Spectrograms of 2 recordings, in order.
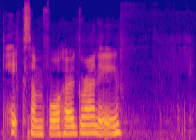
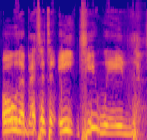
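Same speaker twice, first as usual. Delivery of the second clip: wolf snarl; 3 semitones higher, 3 dB louder than usual. Acted. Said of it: "snarled Granny".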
